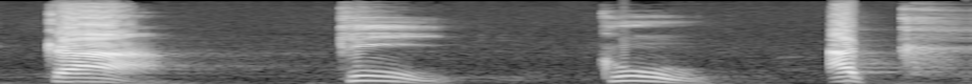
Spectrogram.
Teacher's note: kalau ada K kita sebutkan K ah itu akan mengalir nafasnya itu disebut dengan hames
